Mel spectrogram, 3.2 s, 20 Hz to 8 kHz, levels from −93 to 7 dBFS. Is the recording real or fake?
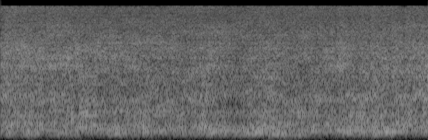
fake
